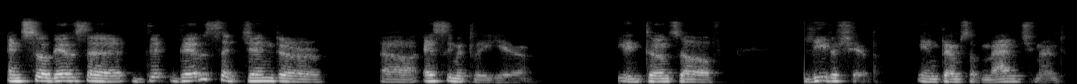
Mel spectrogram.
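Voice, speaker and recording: Man, interview host, average pitch, conversational rambling, muffled recording. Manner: rambling, loosely builds his argument. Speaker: podcast host.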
